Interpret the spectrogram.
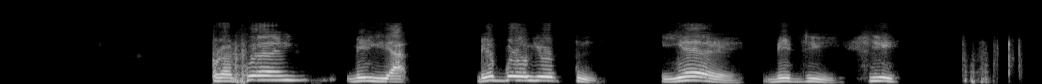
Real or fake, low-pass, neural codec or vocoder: fake; 7.2 kHz; codec, 16 kHz, 1.1 kbps, Voila-Tokenizer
